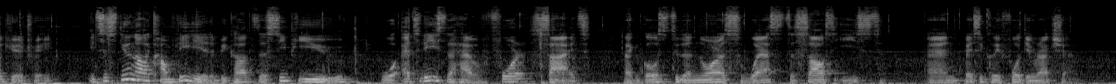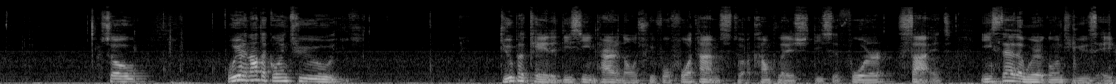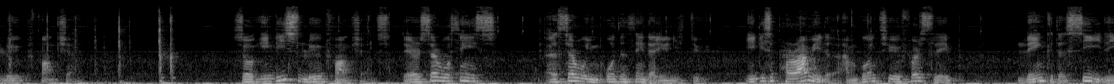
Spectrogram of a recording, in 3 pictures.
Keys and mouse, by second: 1.0 s, 2.6 click, 3.6 g, 4.8 click, 5.9-10.3 typing, 6.5-6.8 drag, 7.0 click, 7.3 click, 9.3 click, 9.7 click, 10.3-11.4 right drag, 11.4 d, 12.0 d, 12.3 click, 12.9 g, 13.6 click, 14.7 click, 17.9-22.3 middle drag, 22.3 ctrl+a, 23.3 o, 25.6-29.3 middle drag, 30.9-31.7 drag, 33.2 click.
